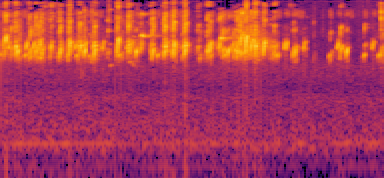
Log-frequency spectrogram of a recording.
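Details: European goldfinch song used to stimulate singing and mating: quick, sparkling chirps and trilled phrases in close succession, strongest near two and a half seconds, then thinning to scattered notes.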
